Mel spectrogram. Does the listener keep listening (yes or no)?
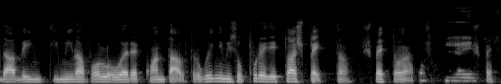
no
